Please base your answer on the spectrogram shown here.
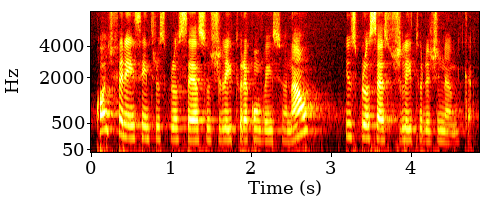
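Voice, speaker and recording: A woman interviewer asking prepared questions in a formal, measured way. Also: medium pitch, animated.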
